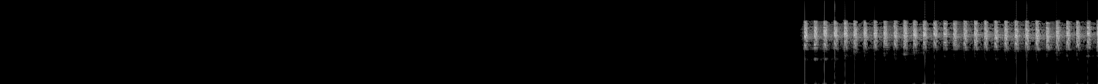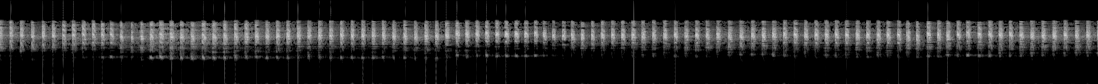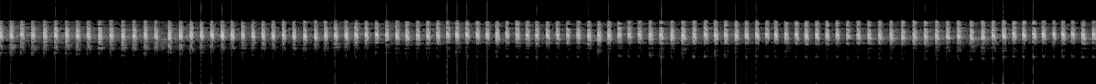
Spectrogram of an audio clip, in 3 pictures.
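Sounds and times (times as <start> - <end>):
stork-billed kingfisher rattling call: 8.0 - 32.9.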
